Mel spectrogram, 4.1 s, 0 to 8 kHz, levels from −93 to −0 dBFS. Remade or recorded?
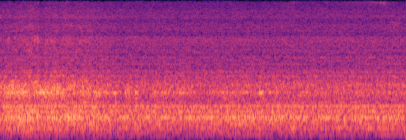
recorded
